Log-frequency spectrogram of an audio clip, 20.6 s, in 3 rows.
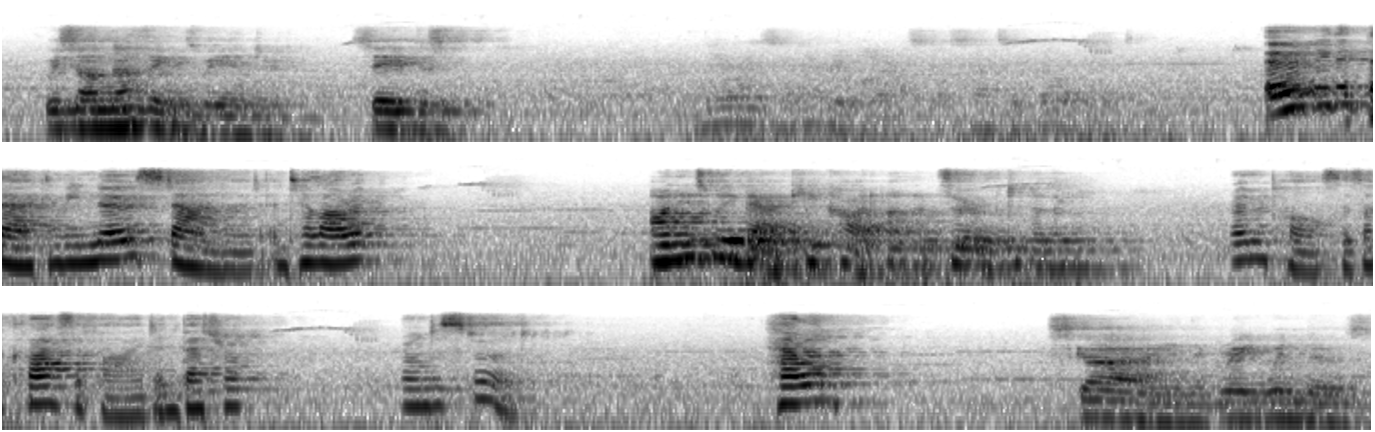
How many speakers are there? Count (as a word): four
